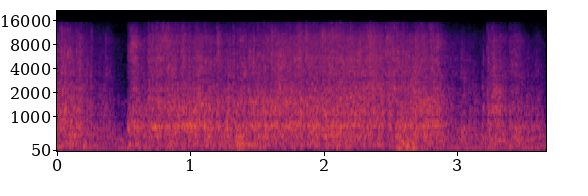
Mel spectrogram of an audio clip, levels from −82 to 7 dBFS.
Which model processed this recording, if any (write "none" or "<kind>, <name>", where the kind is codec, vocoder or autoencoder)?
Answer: none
